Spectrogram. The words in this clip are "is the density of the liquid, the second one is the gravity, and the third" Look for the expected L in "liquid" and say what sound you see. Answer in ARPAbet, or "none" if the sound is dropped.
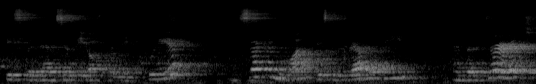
N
